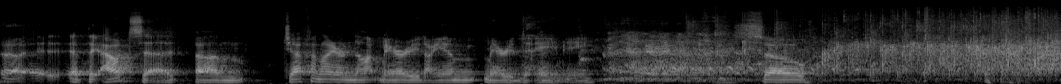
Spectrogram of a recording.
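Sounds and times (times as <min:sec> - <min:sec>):
speech: 0:00.0 - 0:06.4, 0:07.6 - 0:08.3
laughter: 0:06.0 - 0:08.4
audience applause: 0:06.9 - 0:10.6.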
